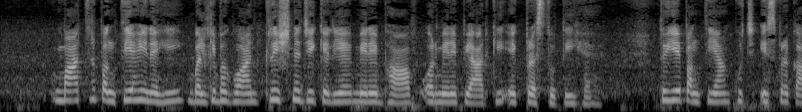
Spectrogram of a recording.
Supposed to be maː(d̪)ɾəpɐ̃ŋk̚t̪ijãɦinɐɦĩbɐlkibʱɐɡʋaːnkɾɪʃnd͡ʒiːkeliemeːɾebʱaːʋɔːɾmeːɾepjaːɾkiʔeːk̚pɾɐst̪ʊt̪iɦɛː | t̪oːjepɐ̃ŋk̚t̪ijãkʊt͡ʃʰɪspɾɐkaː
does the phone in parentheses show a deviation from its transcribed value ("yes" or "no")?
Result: yes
